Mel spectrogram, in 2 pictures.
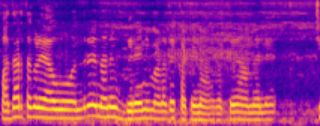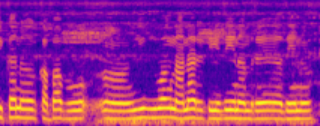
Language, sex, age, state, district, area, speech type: Kannada, female, 30-45, Karnataka, Koppal, rural, spontaneous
